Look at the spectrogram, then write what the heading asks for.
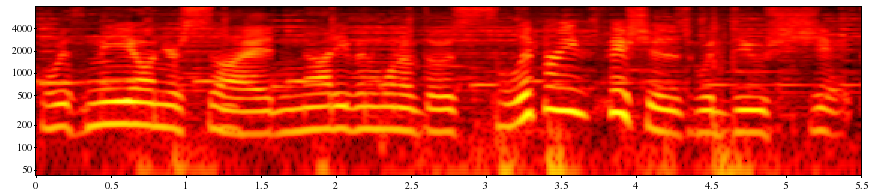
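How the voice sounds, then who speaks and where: A gruff, put-on character voice at a middle pitch talks at a fairly slow pace over clear music in the background. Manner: lazy, slow, slowpoke pace; angry.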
